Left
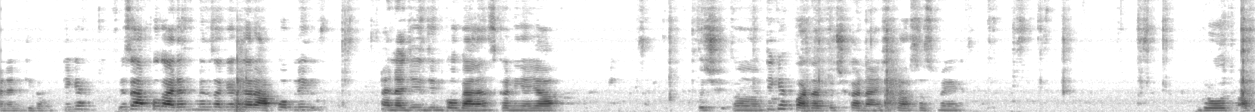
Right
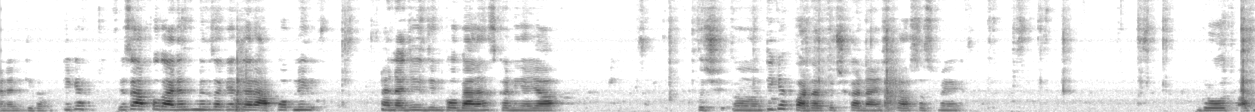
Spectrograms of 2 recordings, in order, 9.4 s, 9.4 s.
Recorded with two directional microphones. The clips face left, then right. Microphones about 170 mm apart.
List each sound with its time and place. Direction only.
0.0 s a woman's voice: 15° right (ahead or behind)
